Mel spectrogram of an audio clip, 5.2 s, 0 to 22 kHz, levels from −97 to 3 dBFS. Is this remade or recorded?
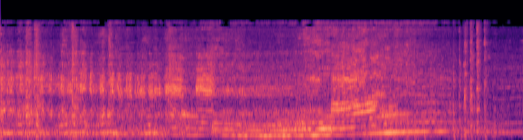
recorded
